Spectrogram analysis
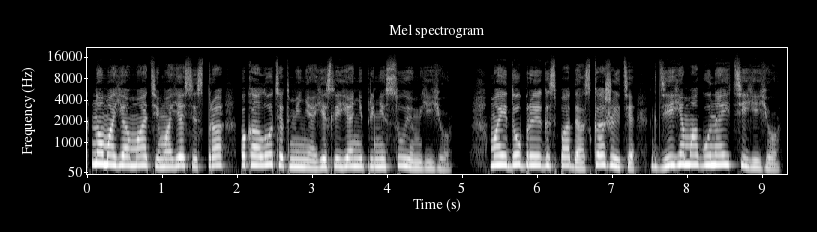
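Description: A woman's voice: sits high, measured pace, darkish tone, dry recording, studio quality. A woman voicing a poor, timid young girl who pleads politely in a read-aloud fairy tale. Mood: pleading.

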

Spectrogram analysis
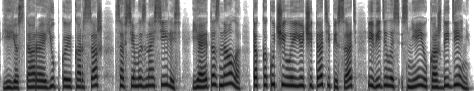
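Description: A woman reading a storybook, voicing a gentle but stubborn poor shepherd girl. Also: high-pitched, measured pace, hardly any pauses, no echo, studio quality, voice pushed up. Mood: calm. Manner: quiet, calm, firm.

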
